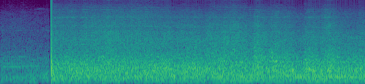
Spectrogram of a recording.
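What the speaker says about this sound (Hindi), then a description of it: "अभी ट्रेन गुजरी है ऊपर से, काफ़ी लड़खड़ा रही थी ट्रेन" An elevated subway train passes overhead in Jackson Heights, Queens, arriving with a sharp bang and then a loud, continuous roar of wheels rattling on the elevated track, with no talking.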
